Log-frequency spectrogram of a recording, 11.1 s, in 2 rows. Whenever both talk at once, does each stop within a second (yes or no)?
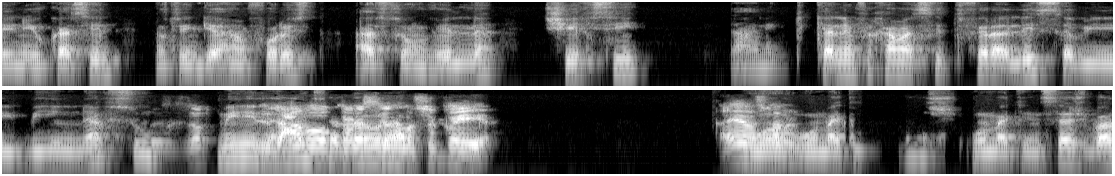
no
